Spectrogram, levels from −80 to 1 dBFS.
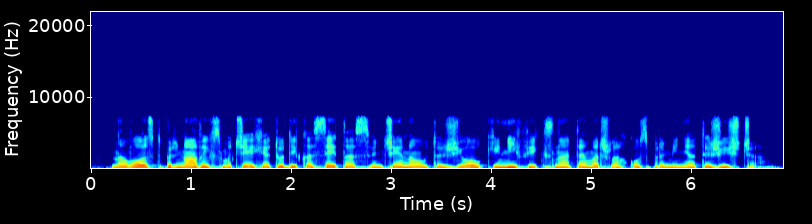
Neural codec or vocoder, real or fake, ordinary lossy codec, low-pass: codec, 16 kHz, 8 kbps, FunCodec, trained on LibriTTS, 25 frames a second; fake; MP3, 96 kbps; 7.2 kHz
